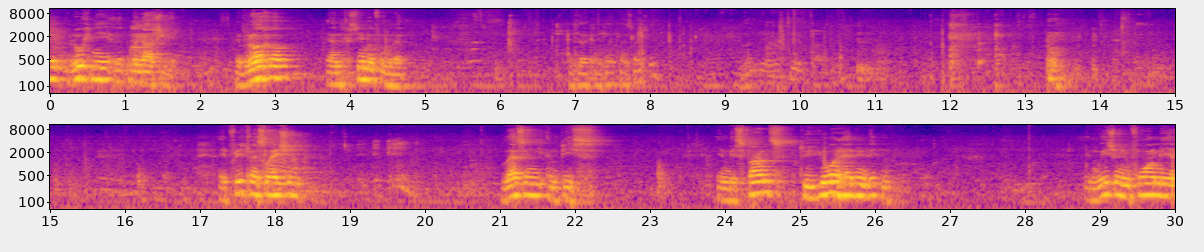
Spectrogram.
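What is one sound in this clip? An elderly man reads out slowly into a microphone, with long pauses.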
